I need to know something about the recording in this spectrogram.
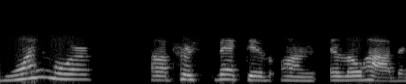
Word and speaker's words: Eloah: want to look at aloha now you can see on the screen it's spelled e-l-o-a-h it's Aloha that's the best pronunciation I'm going to do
